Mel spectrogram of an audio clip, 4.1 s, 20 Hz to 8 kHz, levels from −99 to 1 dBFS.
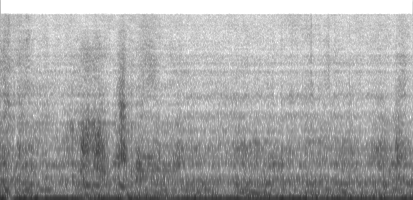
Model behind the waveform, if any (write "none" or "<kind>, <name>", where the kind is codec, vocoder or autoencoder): codec, SNAC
